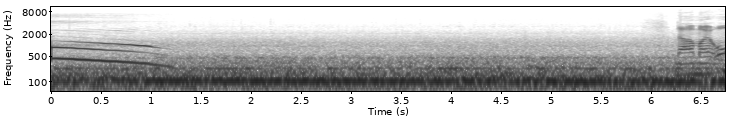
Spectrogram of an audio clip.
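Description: A turbocharged, 400-horsepower VW GTI hatchback with an aftermarket downpipe drones loudly on a canyon drive, shifting down from a rising whine into a deep, steady rumble, with a brief voice near the end.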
